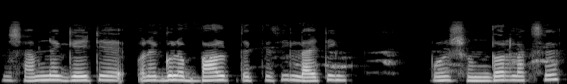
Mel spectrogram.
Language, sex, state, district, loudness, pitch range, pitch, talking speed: Bengali, female, Assam, Hailakandi, -17 LUFS, 185-205 Hz, 190 Hz, 95 wpm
